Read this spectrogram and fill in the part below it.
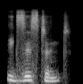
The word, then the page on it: existent: Indian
